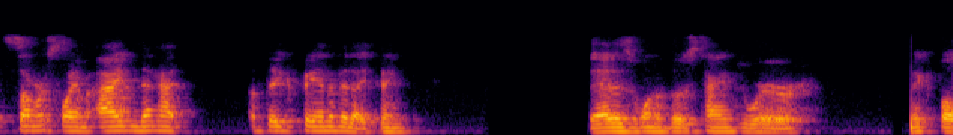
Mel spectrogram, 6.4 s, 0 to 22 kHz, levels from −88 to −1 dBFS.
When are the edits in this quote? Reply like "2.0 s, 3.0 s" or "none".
none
